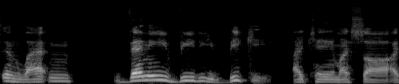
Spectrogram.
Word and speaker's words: Veni vidi vici: It was not pronounced V. It was pronounced W. It was a W. So like Julius Caesar's famous quote, "Veni vidi vici," is actually pronounced in Latin, "Veni vidi vici."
